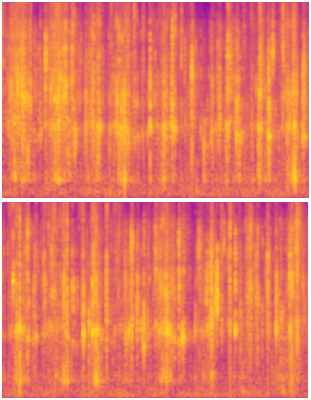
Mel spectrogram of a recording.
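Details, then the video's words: Raw-food meal for the Golden Retriever VC, its first ostrich heart, captured close indoors; dense crisp crunching and slobbery chewing pulse rapidly and unevenly throughout. "生骨肉 金毛 沉浸式 狗狗吃饭"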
